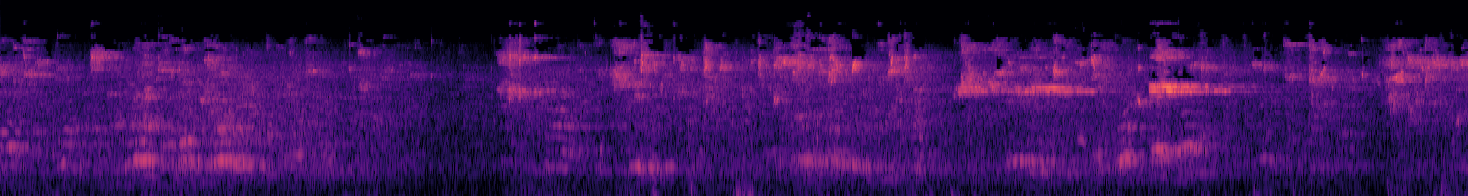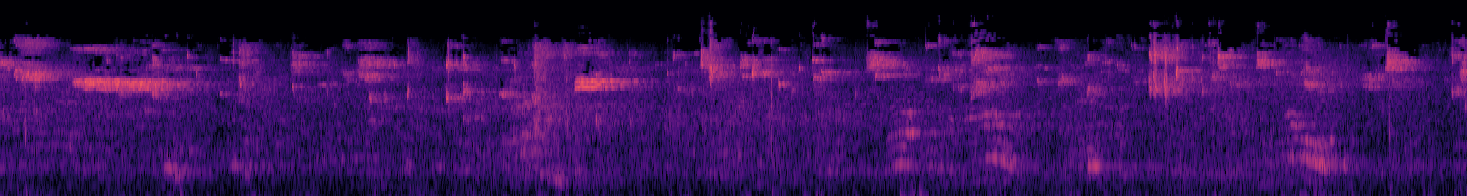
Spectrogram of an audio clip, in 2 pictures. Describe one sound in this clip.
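Spectators call out and cheer from around the court.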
